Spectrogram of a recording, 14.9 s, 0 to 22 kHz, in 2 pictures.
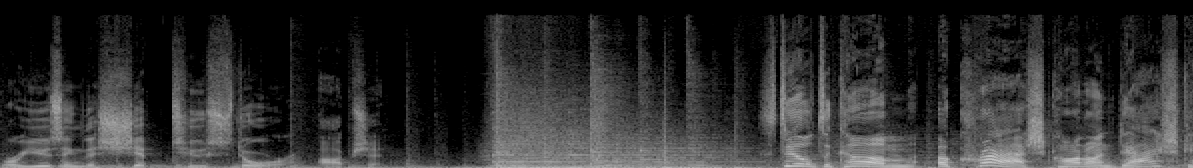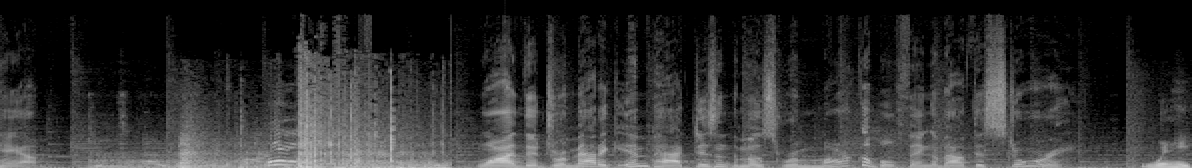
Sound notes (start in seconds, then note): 3.2 dramatic music; 9.3 car crunching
